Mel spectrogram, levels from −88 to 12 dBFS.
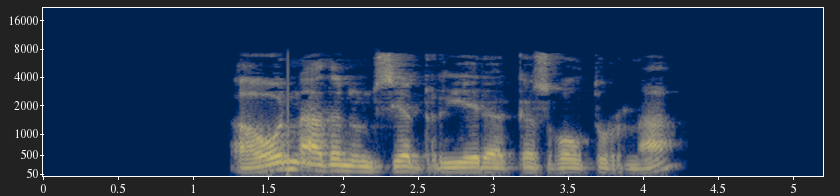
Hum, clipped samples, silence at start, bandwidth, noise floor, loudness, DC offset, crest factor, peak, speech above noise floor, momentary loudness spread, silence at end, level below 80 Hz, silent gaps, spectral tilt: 50 Hz at -45 dBFS; under 0.1%; 1.25 s; 7.8 kHz; under -90 dBFS; -17 LUFS; under 0.1%; 18 dB; -2 dBFS; over 74 dB; 9 LU; 1 s; -56 dBFS; none; -5 dB/octave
